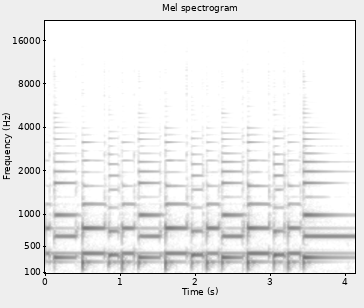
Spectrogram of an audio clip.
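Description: A ukulele is alternate-picked through the first measure of Carol of the Bells, a quick, even stream of bright plucked notes that ring clearly and close up, with no voice over them.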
